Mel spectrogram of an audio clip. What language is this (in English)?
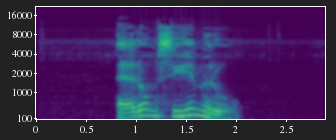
Kabyle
